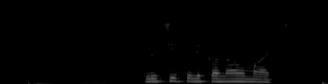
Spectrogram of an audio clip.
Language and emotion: Russian, neutral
